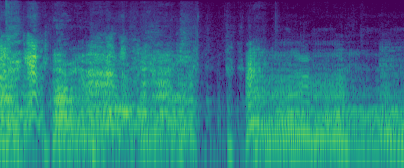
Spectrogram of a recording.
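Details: Siberian Husky indoors giving a run of low, throaty growl-like vocal sounds with a harmonic, voice-like quality, pausing briefly midway before resuming with steadier rumbling.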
